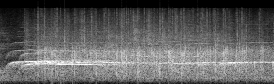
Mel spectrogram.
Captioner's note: audience applauds and cheers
